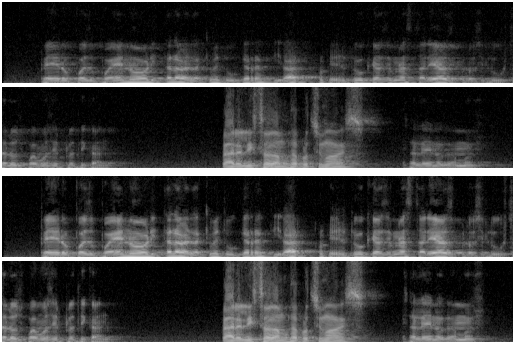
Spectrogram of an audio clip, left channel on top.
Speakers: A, on the right; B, on the right.
A: Pero pues bueno, ahorita la verdad que me tuve que retirar porque yo tuve que hacer unas tareas, pero si le gusta los podemos ir platicando.
B: Vale, listo, hablamos la próxima vez.
A: Sale, nos vemos.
